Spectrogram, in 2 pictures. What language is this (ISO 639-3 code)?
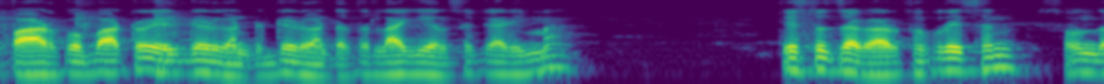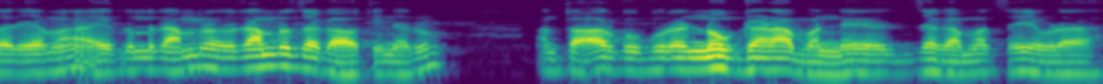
nep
